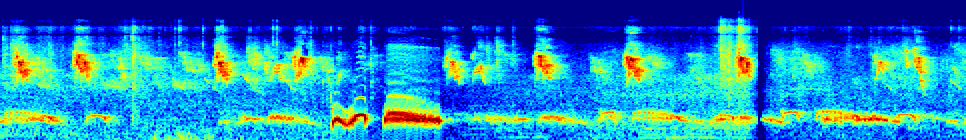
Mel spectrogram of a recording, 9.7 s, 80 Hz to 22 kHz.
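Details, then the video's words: Spotted dove with a middle-pitched voice, caged for one year and four months and never taken to a decoy pen, sings 'khan yon 1 kuk'. One loud curling coo stands out among many overlapping low coos from nearby doves. "ฟังเสียงขันนกเขาใหญ่ { ขันโยน 1 กุก} ,{นกเสียงกลาง}"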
